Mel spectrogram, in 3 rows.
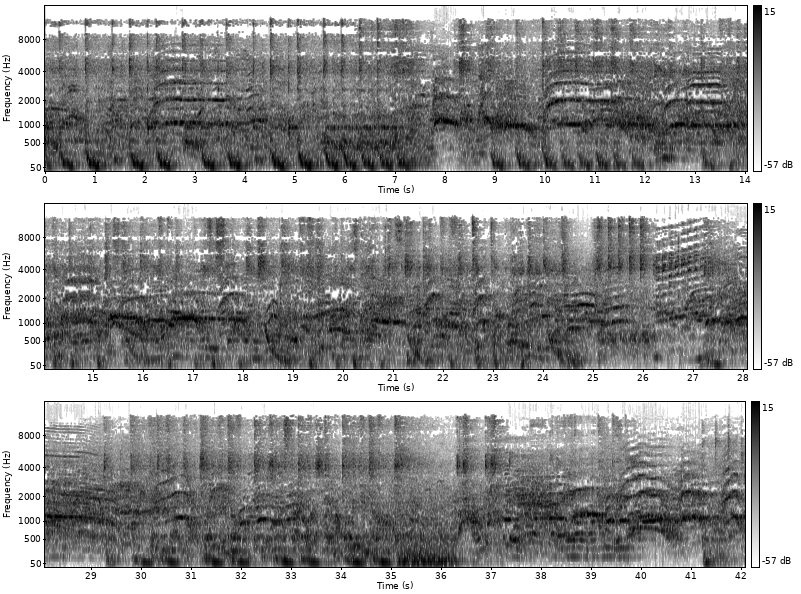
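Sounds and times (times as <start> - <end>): audience cheering and shouting: 0.0 - 42.0
dance music over loudspeakers: 0.0 - 42.0.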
